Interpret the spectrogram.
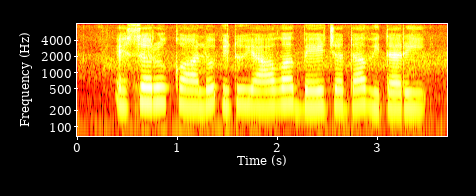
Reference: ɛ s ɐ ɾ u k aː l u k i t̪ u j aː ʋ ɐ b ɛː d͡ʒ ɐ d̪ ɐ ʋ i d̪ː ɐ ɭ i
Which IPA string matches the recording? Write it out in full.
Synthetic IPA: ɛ s ɐ ɾ u k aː l u ʔ i d̪ u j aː ʋ ɐ b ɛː d͡ʒ ɐ d̪ ɐ ʋ i d̪ ɐ ɾ i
